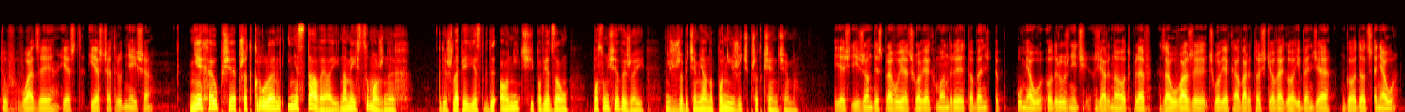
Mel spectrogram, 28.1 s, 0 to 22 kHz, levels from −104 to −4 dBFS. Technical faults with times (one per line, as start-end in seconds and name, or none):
19.75-19.93 long network dropout
27.43-27.50 burst of packet loss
